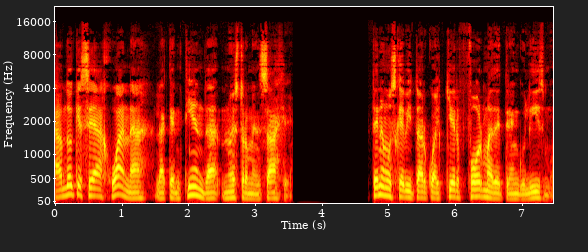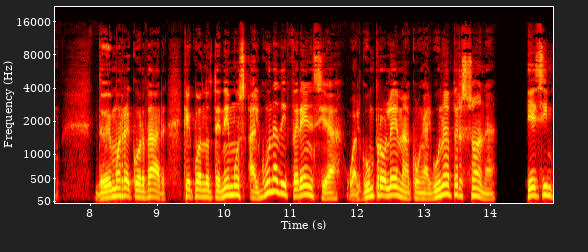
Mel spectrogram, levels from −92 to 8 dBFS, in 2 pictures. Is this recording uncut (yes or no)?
yes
